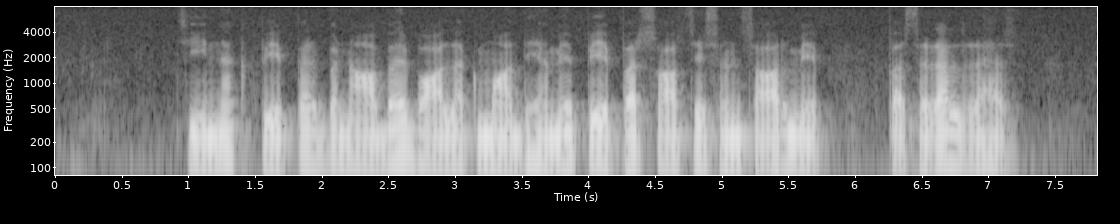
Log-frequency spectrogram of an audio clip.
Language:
Maithili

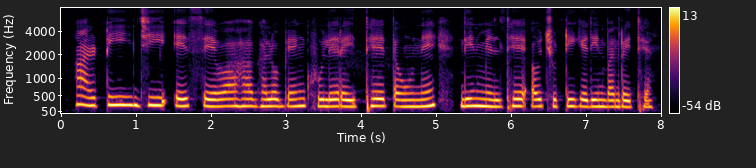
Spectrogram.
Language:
Chhattisgarhi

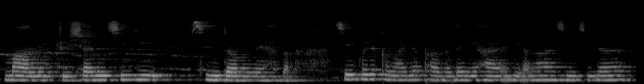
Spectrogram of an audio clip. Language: Manipuri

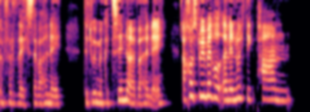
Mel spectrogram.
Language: Welsh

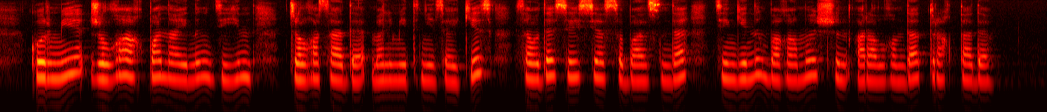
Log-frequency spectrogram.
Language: Kazakh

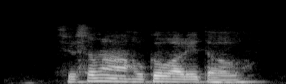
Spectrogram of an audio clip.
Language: Cantonese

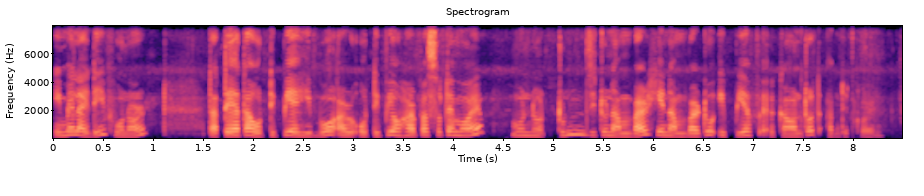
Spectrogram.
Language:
Assamese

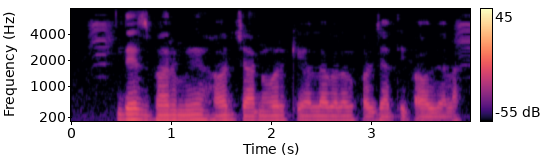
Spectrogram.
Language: Bhojpuri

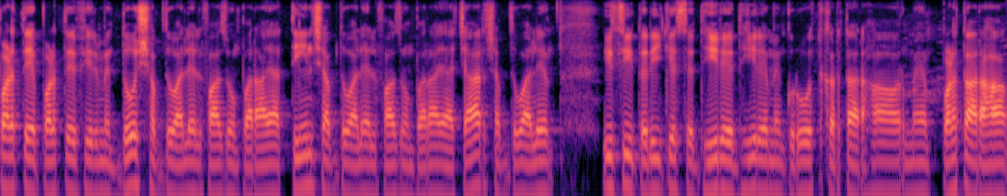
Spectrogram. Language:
Urdu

